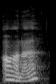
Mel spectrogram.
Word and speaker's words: Anna: You'll meet childhood Anna, pronounced Anna, rhymes with Donna, even though everyone gets it wrong and I never correct them.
